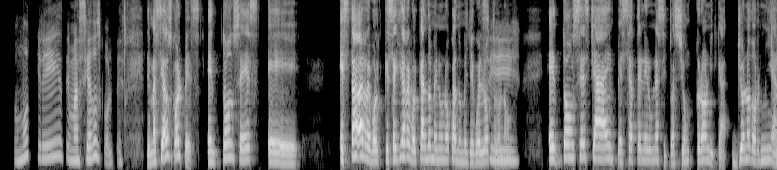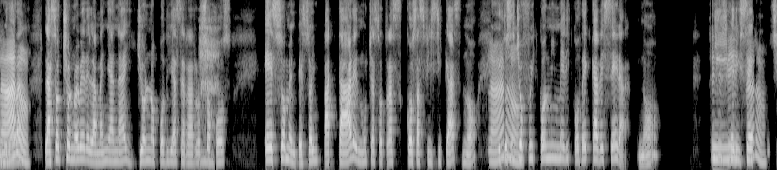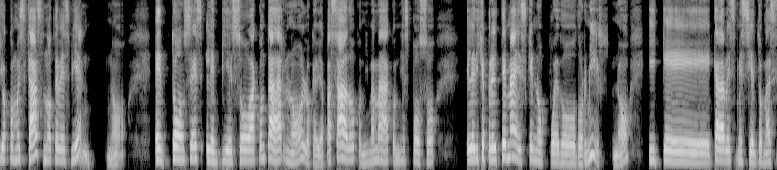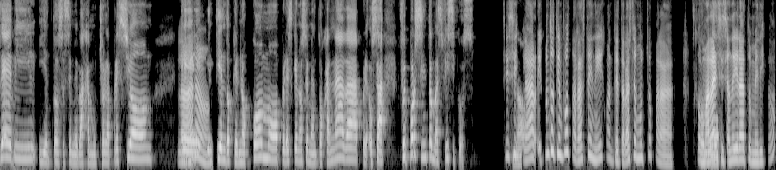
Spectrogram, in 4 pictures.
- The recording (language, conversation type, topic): Spanish, podcast, ¿Cuándo decides pedir ayuda profesional en lugar de a tus amigos?
- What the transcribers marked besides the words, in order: surprised: "¿Cómo crees?"; gasp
